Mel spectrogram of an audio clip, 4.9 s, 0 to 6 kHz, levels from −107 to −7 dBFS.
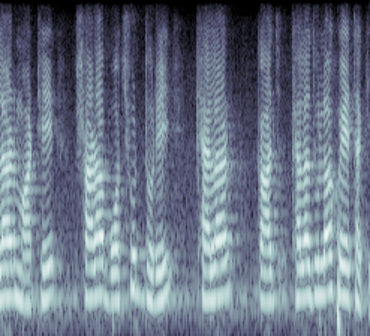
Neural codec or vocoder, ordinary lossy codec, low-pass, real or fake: none; Opus, 32 kbps; 5.4 kHz; real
